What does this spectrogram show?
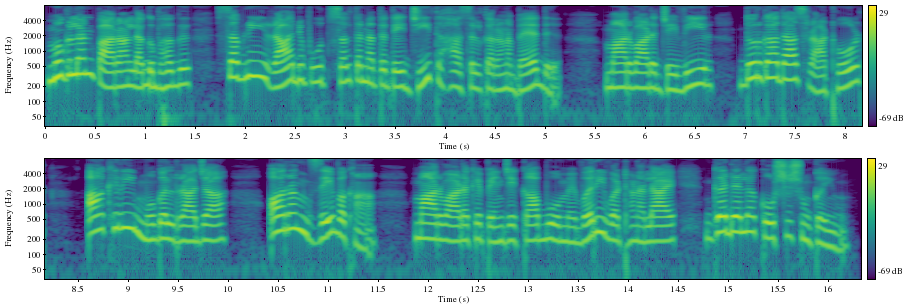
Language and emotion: Sindhi, neutral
